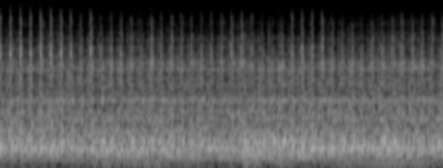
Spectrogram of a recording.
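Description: A sewing machine runs steadily while free-motion quilting swirls across a quilt, its fast needle strikes forming a dense, even chatter close by, with no talking.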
